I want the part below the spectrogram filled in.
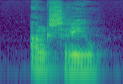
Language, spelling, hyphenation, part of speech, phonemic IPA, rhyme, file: Dutch, angstschreeuw, angst‧schreeuw, noun, /ˈɑŋst.sxreːu̯/, -eːu̯, Nl-angstschreeuw.ogg
- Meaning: a scream of fear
